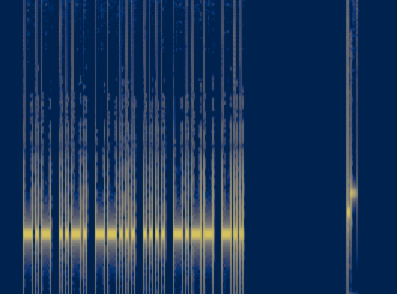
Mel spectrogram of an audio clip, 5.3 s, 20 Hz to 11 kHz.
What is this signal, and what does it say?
Morse code, heard as a keyed tone, about 30 wpm, 700 Hz. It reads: KF7HYD
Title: USA Call Signs Repeated 2x 30wpm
